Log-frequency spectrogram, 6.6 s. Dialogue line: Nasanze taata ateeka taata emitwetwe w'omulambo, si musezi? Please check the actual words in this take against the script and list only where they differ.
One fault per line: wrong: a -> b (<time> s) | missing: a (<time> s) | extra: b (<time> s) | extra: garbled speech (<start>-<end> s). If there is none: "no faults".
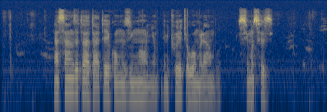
wrong: taata -> omuzingoonyo (2.3 s)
